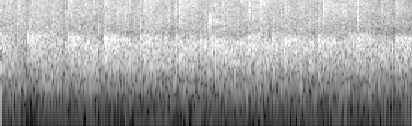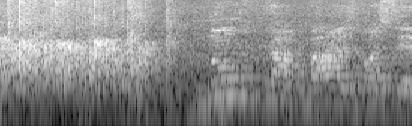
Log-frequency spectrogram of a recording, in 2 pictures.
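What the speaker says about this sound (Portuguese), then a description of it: "Você pode aplaudir aí ao Senhor?" A church congregation applauds for the Lord during a sermon, a dense, loud burst of clapping for about five seconds before it fades and a preacher's voice takes over.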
